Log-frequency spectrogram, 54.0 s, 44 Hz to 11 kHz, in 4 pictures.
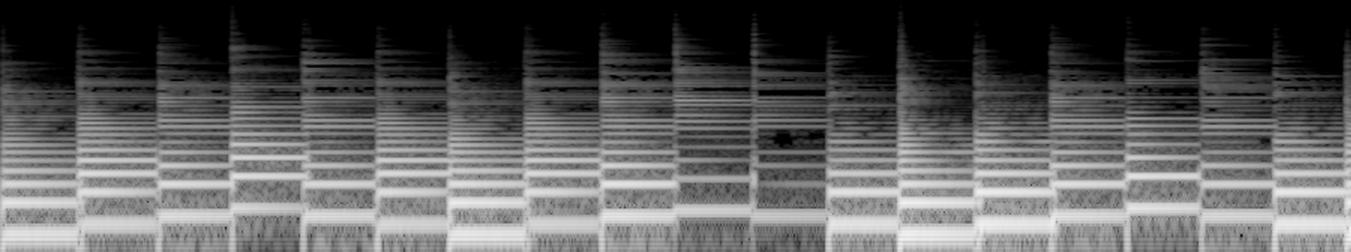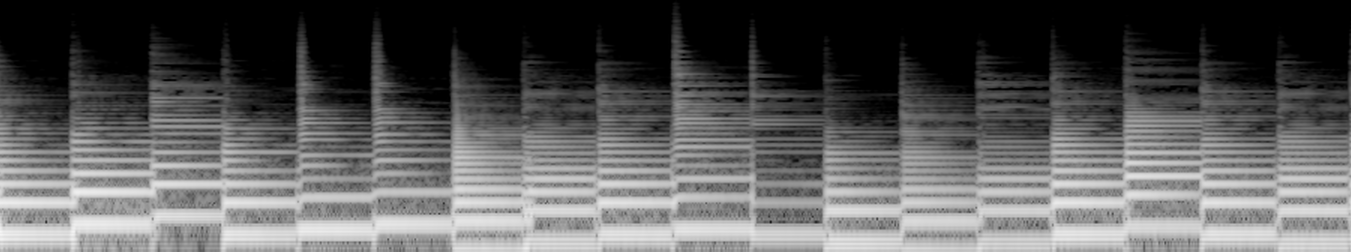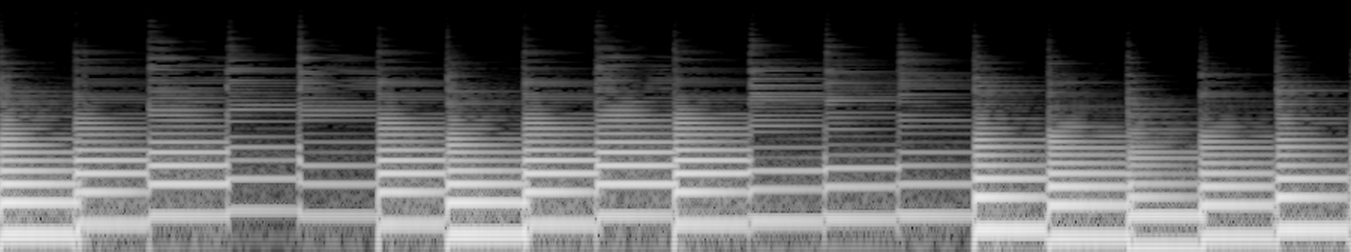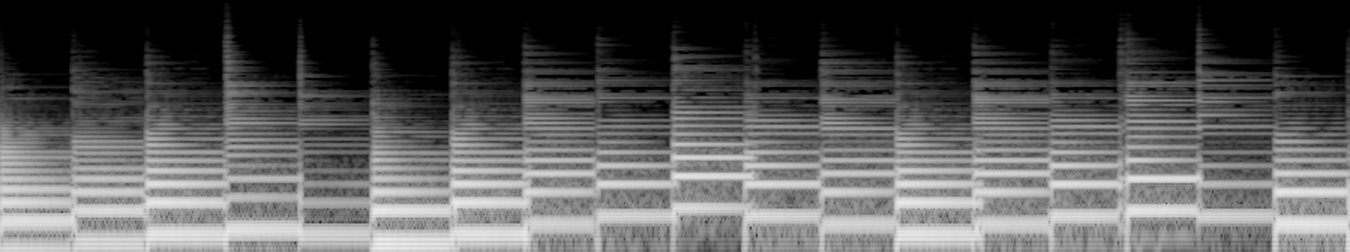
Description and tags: Song6 BASS Do 3:4 80bpms
Do, blues, loop, Chord, Bass, beat, 80, bpm, HearHear, rythm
